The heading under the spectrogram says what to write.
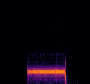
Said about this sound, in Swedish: Så vi ringer upp Sofie Paulsson på HS i Halland.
